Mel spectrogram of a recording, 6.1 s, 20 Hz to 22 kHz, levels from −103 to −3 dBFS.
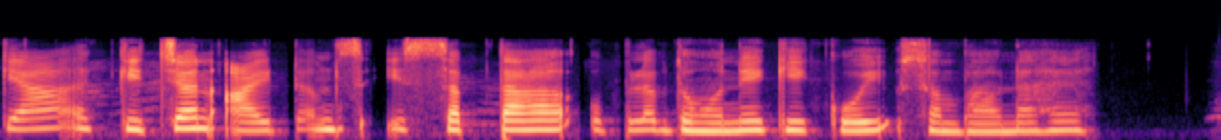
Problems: continuous background conversations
